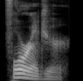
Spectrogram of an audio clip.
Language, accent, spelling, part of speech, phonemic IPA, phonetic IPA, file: English, US, forager, noun, /ˈfoɹ.ɪd͡ʒɚ/, [ˈfo̞ɹ.ɪd͡ʒɚ], En-us-forager.ogg
- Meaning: An animal or person who forages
